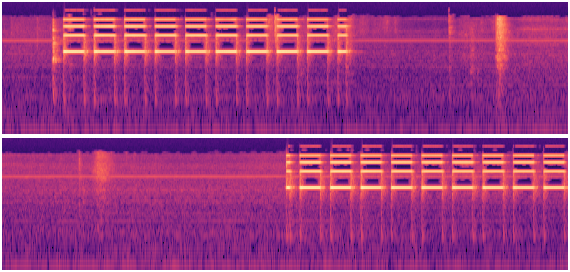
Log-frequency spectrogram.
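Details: Loud, rapid, regular beeping in bursts, pausing then resuming, from a dialysis machine under repair with conductivity fail while boards are swapped and fail to match; dialysis machine alarm.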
